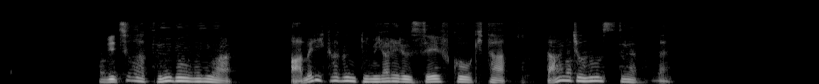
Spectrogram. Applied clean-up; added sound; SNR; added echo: neural mask model DeepFilterNet 3.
